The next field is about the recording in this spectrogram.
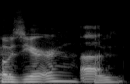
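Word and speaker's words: Hozier: let the people speak umer is that how it's pronounced Hosier hoser Hosier definitely the respect women juice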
